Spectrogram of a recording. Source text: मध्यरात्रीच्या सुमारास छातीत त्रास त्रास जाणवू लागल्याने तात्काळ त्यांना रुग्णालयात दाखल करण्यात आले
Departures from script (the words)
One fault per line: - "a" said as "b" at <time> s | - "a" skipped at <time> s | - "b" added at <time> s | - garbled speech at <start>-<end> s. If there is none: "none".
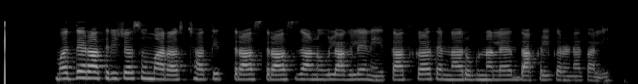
none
